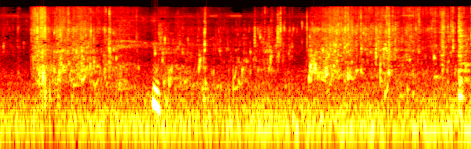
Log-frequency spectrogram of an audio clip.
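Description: A fishing net is rinsed and swished in water, giving soft, steady trickling and sloshing close by, with a brief faint voice partway through.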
